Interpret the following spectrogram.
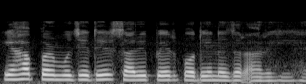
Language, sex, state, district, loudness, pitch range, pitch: Hindi, female, Arunachal Pradesh, Lower Dibang Valley, -16 LUFS, 190-220 Hz, 200 Hz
